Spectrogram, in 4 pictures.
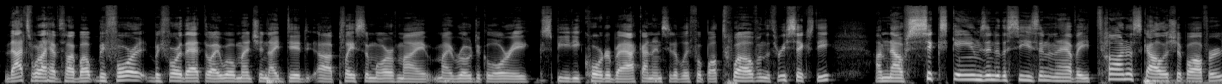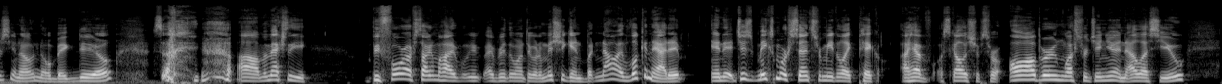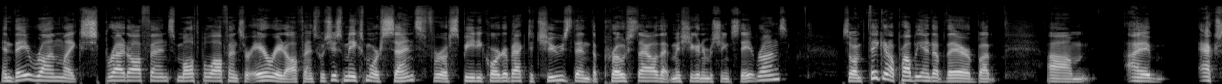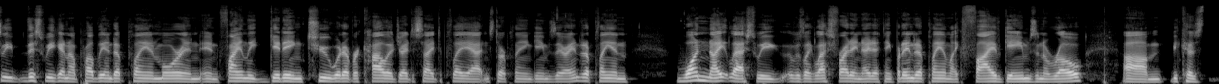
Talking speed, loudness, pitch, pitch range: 240 wpm, -19 LUFS, 150 Hz, 140-175 Hz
